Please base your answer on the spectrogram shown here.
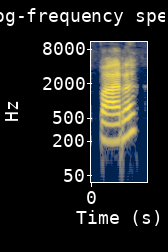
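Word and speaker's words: para: I mean the native speakers mostly say pra okay so when you will hear the natives they'll not say par they'll say pra but as of now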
